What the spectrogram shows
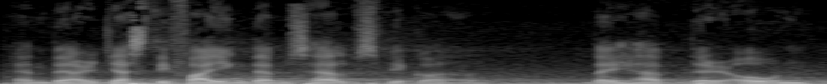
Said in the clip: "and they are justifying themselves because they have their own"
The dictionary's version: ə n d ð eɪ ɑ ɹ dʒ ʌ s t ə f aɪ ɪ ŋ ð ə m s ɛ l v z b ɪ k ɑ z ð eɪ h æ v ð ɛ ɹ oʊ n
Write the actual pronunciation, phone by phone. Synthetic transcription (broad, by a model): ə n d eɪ ɑ ɹ dʒ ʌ s t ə f aɪ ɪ ŋ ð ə m s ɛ l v s b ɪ k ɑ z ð eɪ h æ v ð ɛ ɹ oʊ n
